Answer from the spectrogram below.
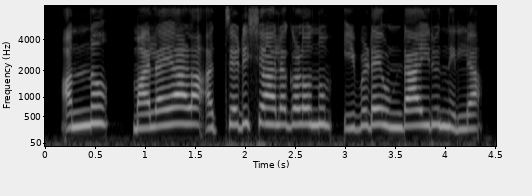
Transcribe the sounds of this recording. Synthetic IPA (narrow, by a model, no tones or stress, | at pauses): ɐ̰nːɨ | mɐlɐjaːɭɐʔɐt͡ɕːɐɽiɕaːlɐɣɐɭo̞nːumiʋiɽe̞uɳɖaːjiɾunːilːɐ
